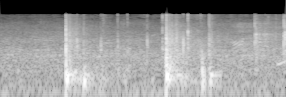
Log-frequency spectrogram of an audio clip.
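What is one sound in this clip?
A ping-pong ball clicks back and forth between paddles and a table in a quick rally.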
